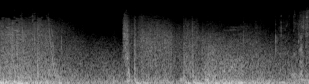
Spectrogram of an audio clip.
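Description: A scorch cannon firing in a sci-fi shooter game, a loud, dense roar of heavy blasts with one sharp burst standing out midway, continuous and close.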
